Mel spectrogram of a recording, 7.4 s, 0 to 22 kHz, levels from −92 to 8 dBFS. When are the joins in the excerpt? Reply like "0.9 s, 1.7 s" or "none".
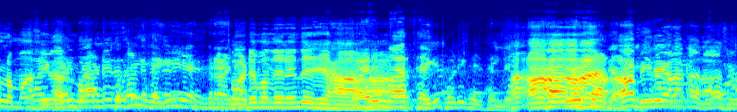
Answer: none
